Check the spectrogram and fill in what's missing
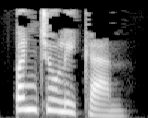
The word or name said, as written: penculikan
